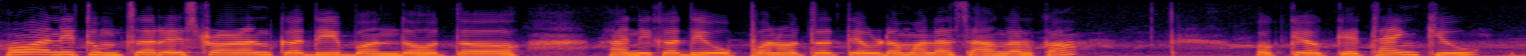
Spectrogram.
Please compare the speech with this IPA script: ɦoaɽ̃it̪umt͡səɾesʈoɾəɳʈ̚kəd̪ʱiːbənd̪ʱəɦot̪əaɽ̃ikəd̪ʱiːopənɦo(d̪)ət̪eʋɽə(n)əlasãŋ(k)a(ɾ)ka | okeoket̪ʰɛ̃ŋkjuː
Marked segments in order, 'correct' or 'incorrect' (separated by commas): incorrect, incorrect, incorrect, incorrect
